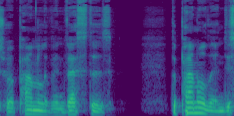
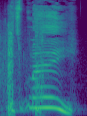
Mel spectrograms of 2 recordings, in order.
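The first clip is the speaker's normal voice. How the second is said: shouting. A narrator's reading. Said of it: "I shouted".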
